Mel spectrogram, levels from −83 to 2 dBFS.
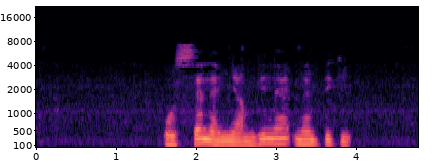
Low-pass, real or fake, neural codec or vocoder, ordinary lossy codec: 7.2 kHz; fake; codec, 16 kHz, 6 kbps, DAC; MP3, 32 kbps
